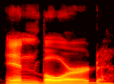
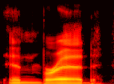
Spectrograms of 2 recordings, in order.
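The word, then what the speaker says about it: INBRD: the Florida Alabama border that is pronounced inboard but if you weren't careful you could easily pronounce that inbred and depending on who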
